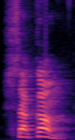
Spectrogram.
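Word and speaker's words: succumb: यहाँ पर वैसे होता है शकम, शकम यानी झुक जाने को हम शकम कहते हैं, ठीक है, शकम, एम तक के पढ़ना है, बी को नहीं पढ़ना, शकम।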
